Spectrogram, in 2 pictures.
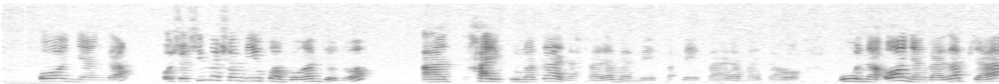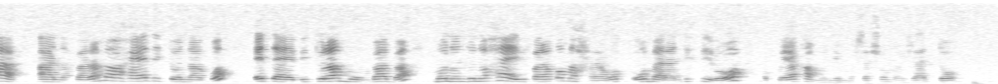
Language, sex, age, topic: Oshiwambo, female, 18-24, agriculture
